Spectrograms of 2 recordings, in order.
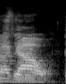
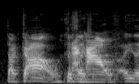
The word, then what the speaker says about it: Dragão: Dragão. Dragão. Like, the Portuguese have like a ow.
